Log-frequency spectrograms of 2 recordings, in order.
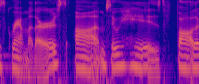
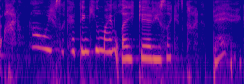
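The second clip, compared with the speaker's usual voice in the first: high, soft, tentative whisper; shy hushed quote; 8 dB quieter than usual. Retold or imitated. Quoting fiancé about the ring, high soft whisper. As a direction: voice him coaxing her, barely audible.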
